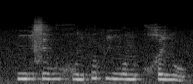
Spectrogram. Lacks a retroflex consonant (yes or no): yes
